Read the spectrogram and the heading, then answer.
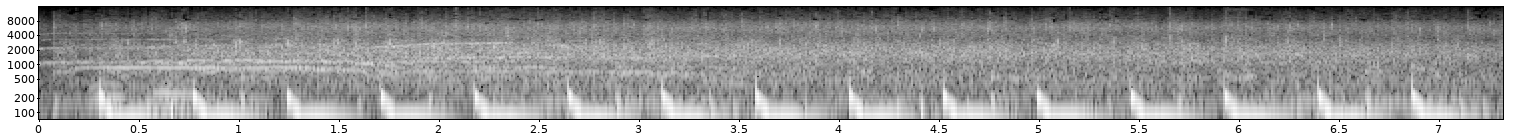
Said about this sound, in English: Yes. Clap for us. Again. One more time. There we go. Louder. I can't hear you.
